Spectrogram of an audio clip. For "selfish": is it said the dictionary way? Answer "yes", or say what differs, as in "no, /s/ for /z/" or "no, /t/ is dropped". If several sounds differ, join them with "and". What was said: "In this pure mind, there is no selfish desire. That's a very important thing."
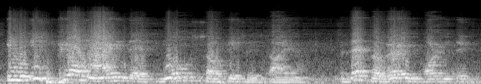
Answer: no, /s/ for /ʃ/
